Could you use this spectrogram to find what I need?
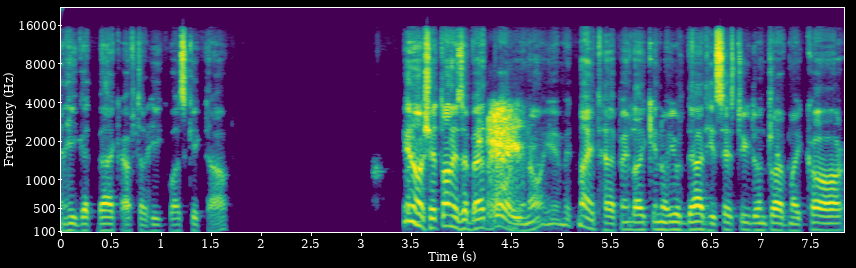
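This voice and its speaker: A man with an Arabic accent at a medium pitch, lively intonation and a fairly quick pace, broken by long, frequent pauses. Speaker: debater on Islam. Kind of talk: live online debate. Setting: voice chat room streamed live. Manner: animated, joking.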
